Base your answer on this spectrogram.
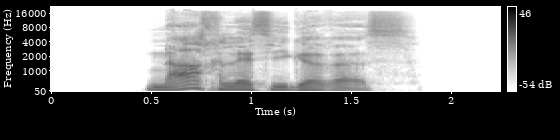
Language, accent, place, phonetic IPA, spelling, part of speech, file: German, Germany, Berlin, [ˈnaːxˌlɛsɪɡəʁəs], nachlässigeres, adjective, De-nachlässigeres.ogg
- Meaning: strong/mixed nominative/accusative neuter singular comparative degree of nachlässig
